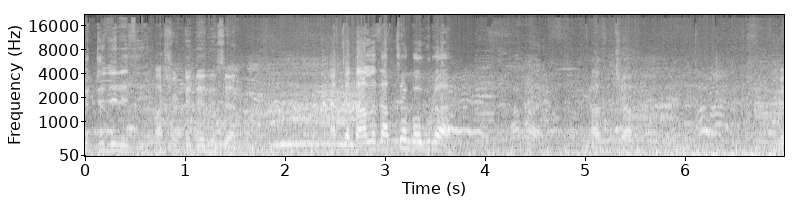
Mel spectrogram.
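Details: Sahiwal bull calf at a cattle market in Bogura, Bangladesh, on 13 March 2025, as a farmer buys it. A drawn-out, low moo rises and falls near the middle, over steady crowd chatter, market noise and faint music.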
